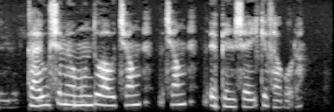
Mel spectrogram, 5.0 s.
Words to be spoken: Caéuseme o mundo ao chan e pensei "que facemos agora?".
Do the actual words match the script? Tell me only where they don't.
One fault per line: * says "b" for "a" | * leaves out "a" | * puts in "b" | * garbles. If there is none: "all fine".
* puts in "chan"
* leaves out "facemos"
